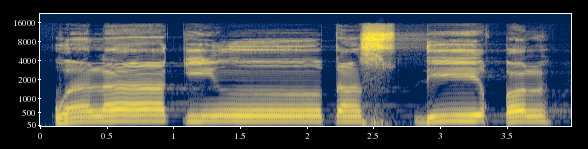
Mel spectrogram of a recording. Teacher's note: nun sukun bertemu ta ikfa hakiki. Samarkan binun sukun dan mendengung selama tiga harakat.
